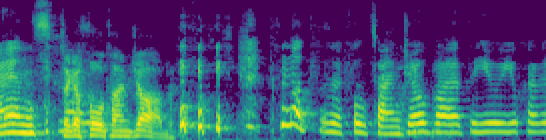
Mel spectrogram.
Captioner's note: laughter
